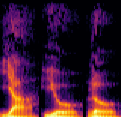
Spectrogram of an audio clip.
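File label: "yayoro", concatenated syllables; Affixing experiment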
